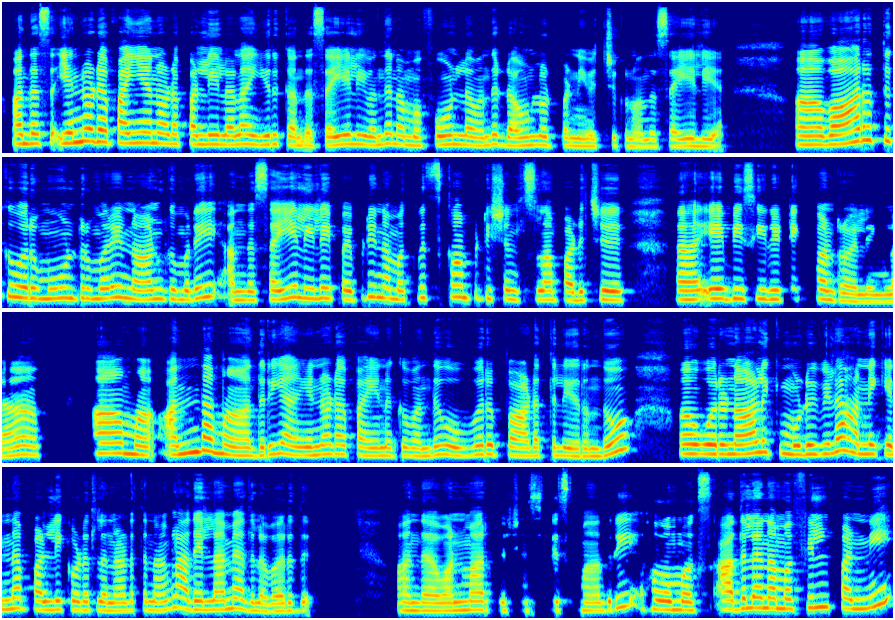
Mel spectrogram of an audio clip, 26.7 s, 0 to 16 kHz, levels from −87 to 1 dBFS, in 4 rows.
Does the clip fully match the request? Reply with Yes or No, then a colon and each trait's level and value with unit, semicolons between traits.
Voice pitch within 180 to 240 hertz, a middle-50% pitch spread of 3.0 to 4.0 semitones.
Yes: high, 215 Hz; average, 3.4 semitones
